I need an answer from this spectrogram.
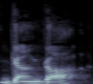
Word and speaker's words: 尴尬: from Joe it's actually from Wong this character pronounced ganga it means to be embarrassed or to be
